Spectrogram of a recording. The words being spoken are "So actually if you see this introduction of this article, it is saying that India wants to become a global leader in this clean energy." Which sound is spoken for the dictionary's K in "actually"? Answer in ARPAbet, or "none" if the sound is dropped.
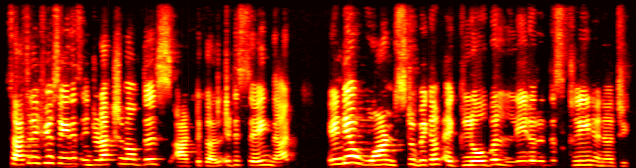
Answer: none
